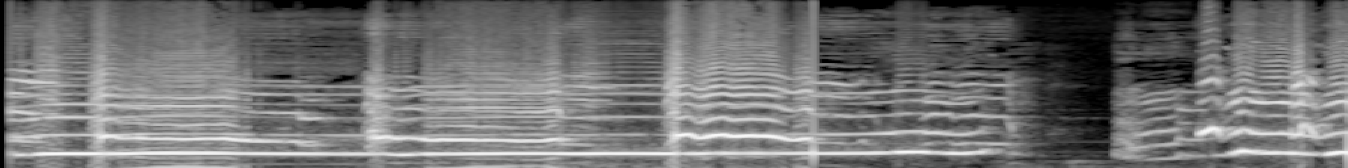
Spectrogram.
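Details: A Siberian Husky, teaching a puppy to howl, gives long, steady, tonal howls that waver slightly and rise at the end.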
